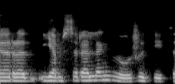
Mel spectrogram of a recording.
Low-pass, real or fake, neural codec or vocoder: 10.8 kHz; real; none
